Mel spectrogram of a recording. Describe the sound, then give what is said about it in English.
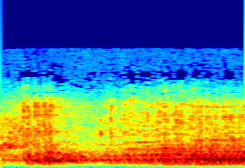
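A car rolls past, its engine a loud, steady roaring rumble that holds at an even level for a few seconds, with no voices over it. “Next car, Ed.”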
